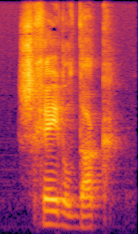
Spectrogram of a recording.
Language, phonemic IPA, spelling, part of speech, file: Dutch, /ˈsxeːdəldɑk/, schedeldak, noun, Nl-schedeldak.ogg
- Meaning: calvaria, skullcap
